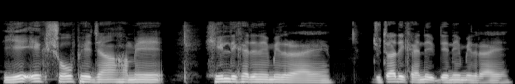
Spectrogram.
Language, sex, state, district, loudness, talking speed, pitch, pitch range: Hindi, male, Arunachal Pradesh, Longding, -14 LUFS, 230 wpm, 110 Hz, 105-125 Hz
